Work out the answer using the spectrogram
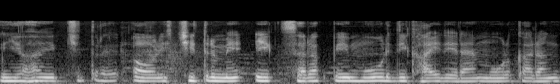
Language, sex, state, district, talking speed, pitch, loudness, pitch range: Hindi, male, Uttar Pradesh, Muzaffarnagar, 215 wpm, 160 Hz, -15 LUFS, 150-165 Hz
